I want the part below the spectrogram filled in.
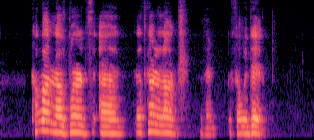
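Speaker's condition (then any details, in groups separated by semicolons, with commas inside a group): Mobius syndrome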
